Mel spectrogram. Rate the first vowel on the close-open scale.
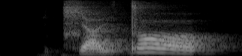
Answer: open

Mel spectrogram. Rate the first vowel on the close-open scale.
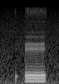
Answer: mid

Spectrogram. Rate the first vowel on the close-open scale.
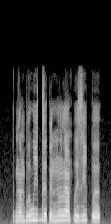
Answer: open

